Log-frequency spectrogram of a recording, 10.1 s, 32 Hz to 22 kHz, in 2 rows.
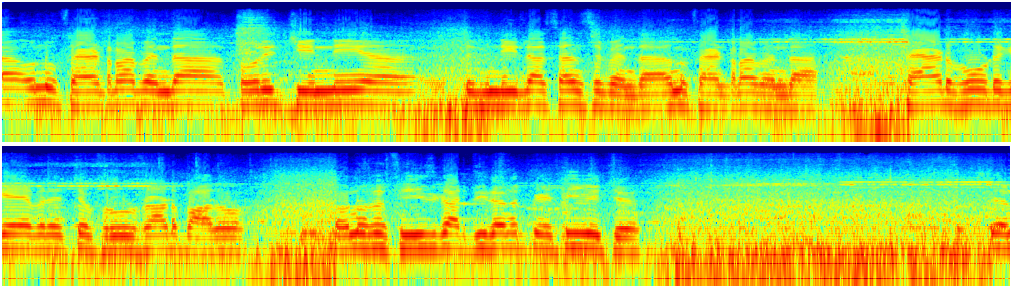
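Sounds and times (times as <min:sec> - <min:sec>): man talking: 0:00.0 - 0:08.4
street noise: 0:00.0 - 0:10.0.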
